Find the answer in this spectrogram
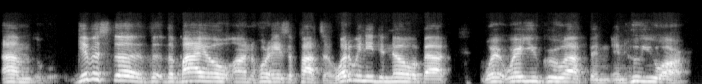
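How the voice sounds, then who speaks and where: A man's voice: a little high, moderate pace, fairly bright tone. A man hosting a church conversation series, asking friendly, rambling questions with fillers. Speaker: host. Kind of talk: conversational interview. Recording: dull lo-fi audio.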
